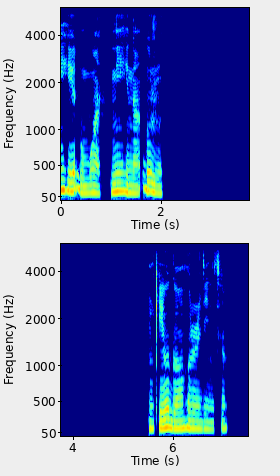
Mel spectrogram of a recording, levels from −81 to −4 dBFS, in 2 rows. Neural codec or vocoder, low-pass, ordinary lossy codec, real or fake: none; 5.4 kHz; none; real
